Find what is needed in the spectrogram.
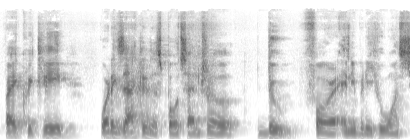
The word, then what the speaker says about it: SportCentrAll: Like when you go to, so it's spelled Sports Central, like A L L, but pronounced Sports Central, as Philip said.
